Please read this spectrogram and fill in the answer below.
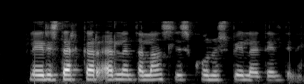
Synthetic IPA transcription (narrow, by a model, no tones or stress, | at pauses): fleːjɾɪst̪ɛr̥kaɾɛ̰ɾlɛnt̪alanslɪskʰɔːnʏɾ̥spɪːlaɪt̪ejlt̪ɪnːɪ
